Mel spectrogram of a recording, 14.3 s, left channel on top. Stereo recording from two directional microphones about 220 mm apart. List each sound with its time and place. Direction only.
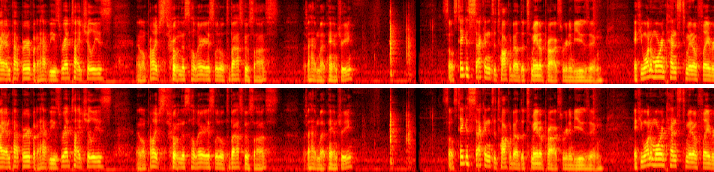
0.0 s speech: 5° right (ahead or behind)
8.9 s speech: centre (ahead or behind)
